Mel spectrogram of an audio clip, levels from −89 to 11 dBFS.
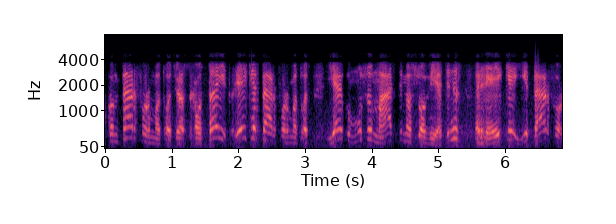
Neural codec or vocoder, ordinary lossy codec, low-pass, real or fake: none; AAC, 48 kbps; 7.2 kHz; real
